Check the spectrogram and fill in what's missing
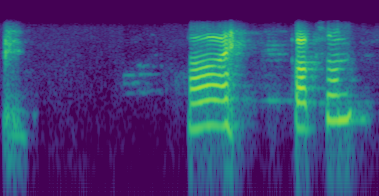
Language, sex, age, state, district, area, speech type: Assamese, female, 30-45, Assam, Sivasagar, rural, conversation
